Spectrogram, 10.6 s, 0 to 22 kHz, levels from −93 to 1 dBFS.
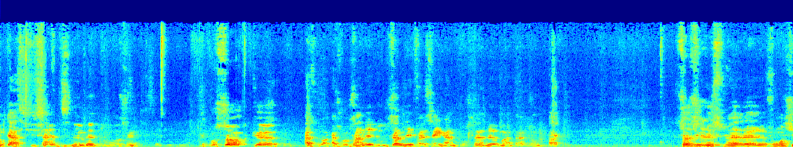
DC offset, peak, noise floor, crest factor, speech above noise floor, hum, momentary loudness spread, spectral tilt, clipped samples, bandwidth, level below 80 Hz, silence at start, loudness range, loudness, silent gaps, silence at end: under 0.1%; 0 dBFS; -43 dBFS; 18 dB; 26 dB; none; 14 LU; -5 dB/octave; under 0.1%; 19 kHz; -66 dBFS; 0 s; 5 LU; -17 LUFS; none; 0 s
